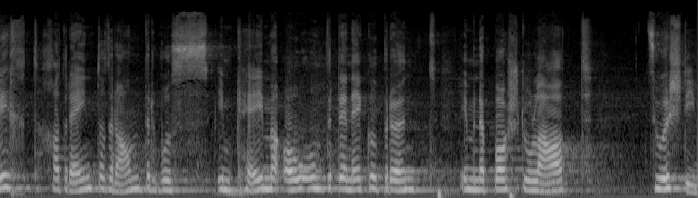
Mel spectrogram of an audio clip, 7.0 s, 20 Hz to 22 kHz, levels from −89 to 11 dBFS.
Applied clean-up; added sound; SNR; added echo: none; none; none; none.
